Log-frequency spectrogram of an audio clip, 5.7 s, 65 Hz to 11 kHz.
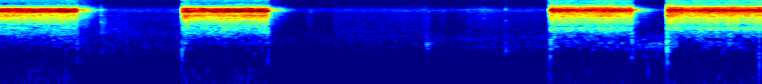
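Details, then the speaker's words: Jeep Cherokee A340/AW4 automatic transmission shift solenoid (normally closed) on a bench test with 70 psi air at 10.4 V: clean bursts of air hiss each time it is energised, silent between. Normal solenoid operation. "You can hear that leak opening when we put power to it. So this solenoid is actually normally closed, and when we put the power to it, it opens. That one's operating quite well."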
